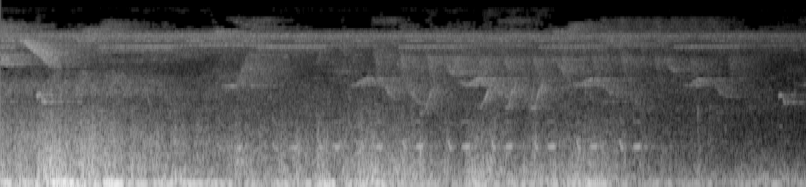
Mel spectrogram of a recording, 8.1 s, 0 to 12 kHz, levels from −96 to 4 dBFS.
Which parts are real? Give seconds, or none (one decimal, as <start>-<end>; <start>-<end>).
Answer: 0.9-2.9; 3.9-8.1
